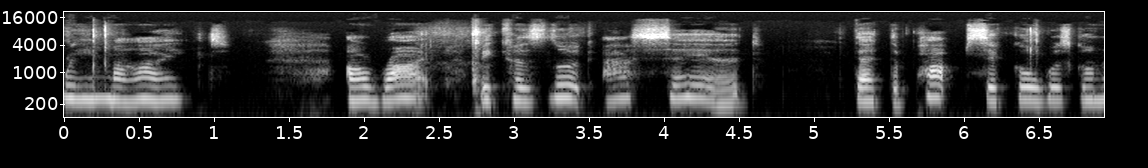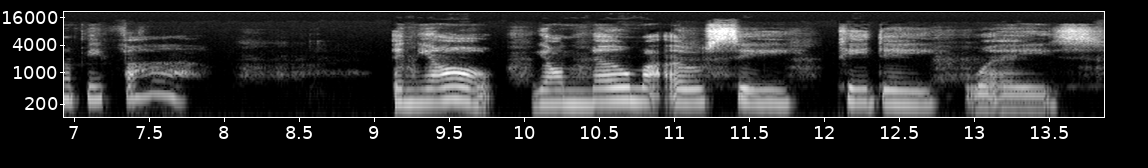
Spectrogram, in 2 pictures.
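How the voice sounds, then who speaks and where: A woman speaks very slowly with a Southern US accent, leaving long, frequent pauses. The sound is dry and close, with no echo. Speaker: budgeting YouTuber. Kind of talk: casual vlog talk to viewers. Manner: counting aloud, chatty.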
